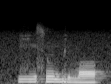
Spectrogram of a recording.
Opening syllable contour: high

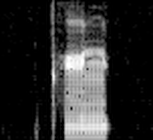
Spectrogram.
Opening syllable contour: high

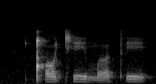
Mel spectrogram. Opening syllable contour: falling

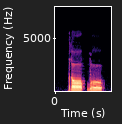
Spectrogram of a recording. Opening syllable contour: low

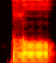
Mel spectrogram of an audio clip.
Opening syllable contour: high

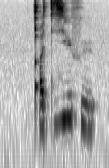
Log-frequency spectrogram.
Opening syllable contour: low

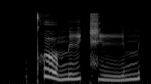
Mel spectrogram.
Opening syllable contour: falling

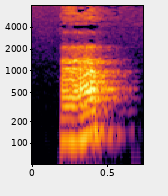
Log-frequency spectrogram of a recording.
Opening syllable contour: rising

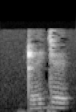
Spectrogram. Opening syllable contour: rising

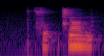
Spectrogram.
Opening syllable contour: low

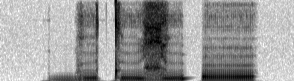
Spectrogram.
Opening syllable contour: falling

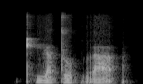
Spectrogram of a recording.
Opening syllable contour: low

